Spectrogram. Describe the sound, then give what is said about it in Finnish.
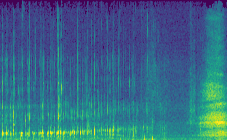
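Factory Brewing Distant Closeness India Pale Ale pours into a glass in a steady, bubbly gurgle that rises in pitch as the glass fills, followed by a brief fizzing hiss of foam at the end. No one speaks. “Kyllä kaunein jingle on tää lorotus.”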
